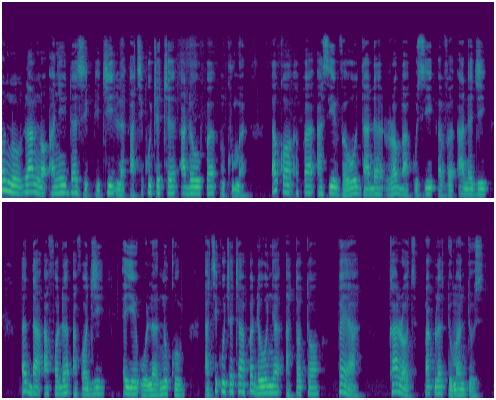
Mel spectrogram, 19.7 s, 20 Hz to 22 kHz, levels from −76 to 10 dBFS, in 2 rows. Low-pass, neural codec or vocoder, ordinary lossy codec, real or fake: 10.8 kHz; none; Opus, 64 kbps; real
